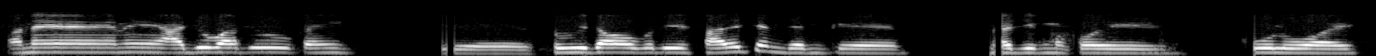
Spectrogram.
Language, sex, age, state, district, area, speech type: Gujarati, male, 30-45, Gujarat, Ahmedabad, urban, conversation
